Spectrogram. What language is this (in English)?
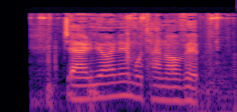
Persian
